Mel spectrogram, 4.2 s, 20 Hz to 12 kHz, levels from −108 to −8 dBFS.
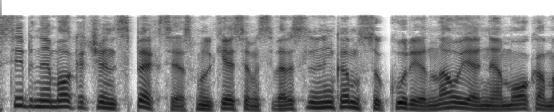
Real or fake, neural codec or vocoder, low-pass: fake; codec, 16 kHz, 4 kbps, X-Codec, WavLM features, trained on Multilingual LibriSpeech; 7.2 kHz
